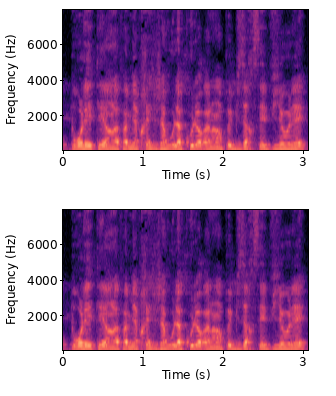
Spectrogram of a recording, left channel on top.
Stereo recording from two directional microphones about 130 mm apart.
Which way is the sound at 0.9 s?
Centre (ahead or behind).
